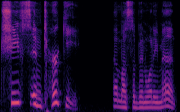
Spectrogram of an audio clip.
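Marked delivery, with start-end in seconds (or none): none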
